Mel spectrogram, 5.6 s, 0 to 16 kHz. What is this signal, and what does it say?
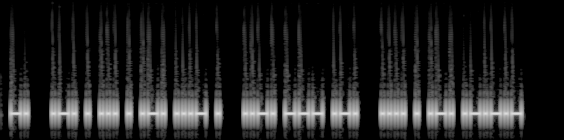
Morse code, heard as a keyed tone, about 36 wpm, 700 Hz. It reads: N RESERVE FOR HER.
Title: Sentences from Top 1000 Words - Review Part 6 - 35wpm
